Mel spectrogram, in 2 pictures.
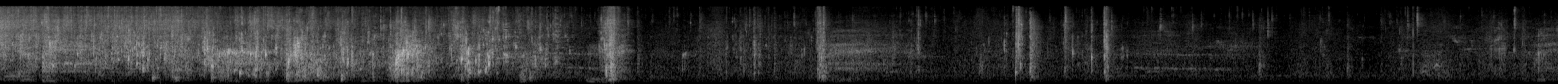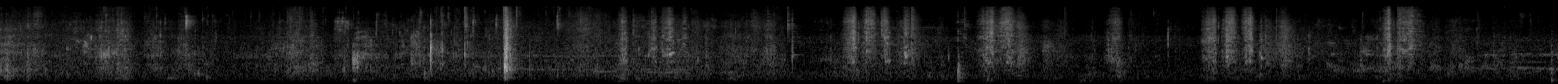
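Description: Raw beef omasum tripe being scrubbed and squeezed by hand in a basin of water, with wet splashing and squelching for the first six seconds. After that it goes much quieter: scattered soft wet squishes and small taps as the tripe is handled and its leaves are pulled apart on a wooden chopping block.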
